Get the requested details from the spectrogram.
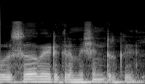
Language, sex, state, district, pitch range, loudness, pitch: Tamil, male, Tamil Nadu, Nilgiris, 110-120 Hz, -15 LUFS, 115 Hz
